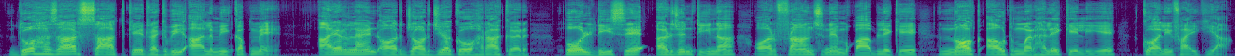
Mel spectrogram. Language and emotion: Urdu, neutral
